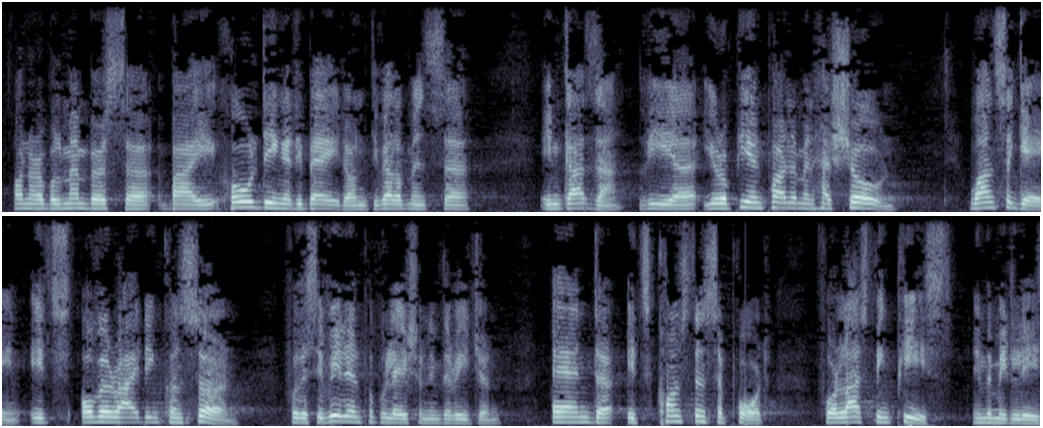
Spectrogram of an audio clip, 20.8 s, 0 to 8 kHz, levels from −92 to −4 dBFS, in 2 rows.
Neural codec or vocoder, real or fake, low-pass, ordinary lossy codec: none; real; none; none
